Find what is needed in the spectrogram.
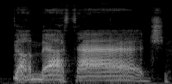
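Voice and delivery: very slow, loud gurgling croak; gurgled message. Acted. Dying messenger insists to Fitz, slow loud croak. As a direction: choke the words out again. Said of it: "she just gurgles".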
